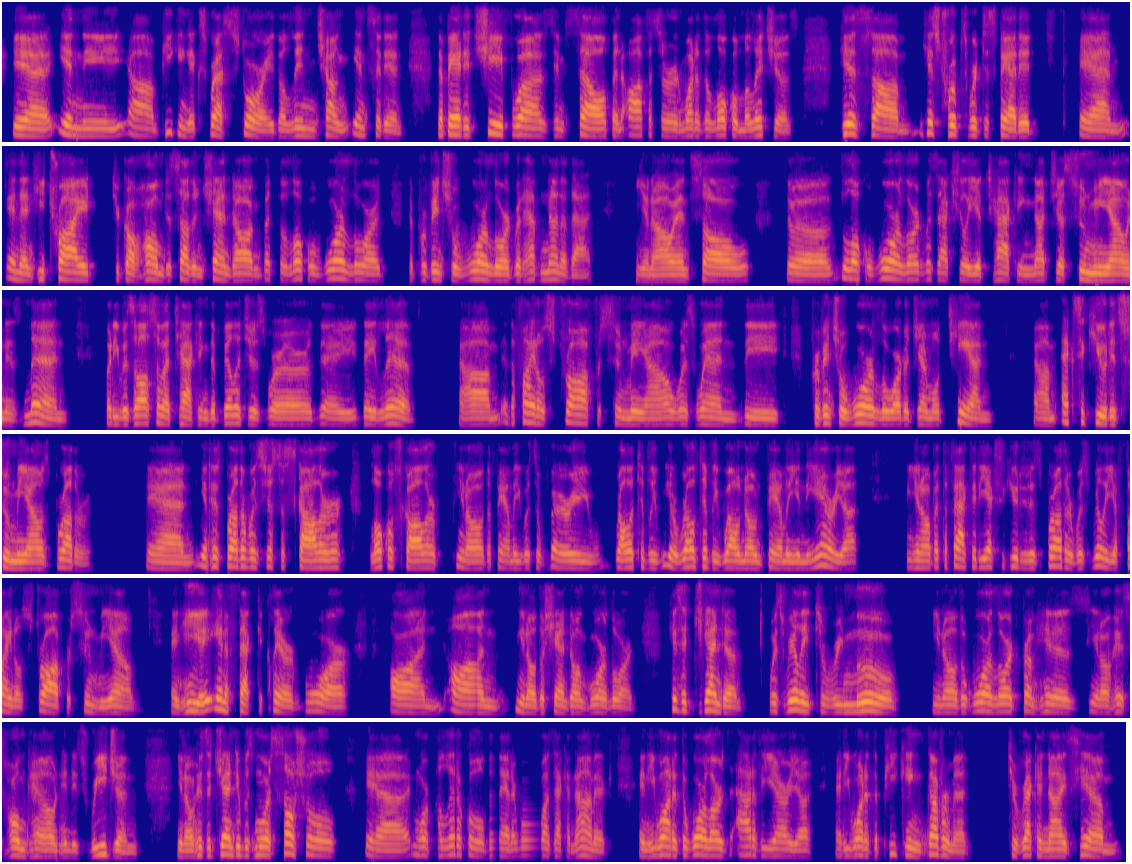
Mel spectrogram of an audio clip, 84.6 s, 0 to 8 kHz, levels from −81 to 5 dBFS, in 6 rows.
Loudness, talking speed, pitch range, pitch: -25 LUFS, 150 wpm, 140-170 Hz, 150 Hz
